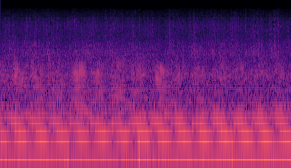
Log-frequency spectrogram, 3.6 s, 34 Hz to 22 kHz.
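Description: A slow propeller plane drones steadily while cruising over desert and sea near Oman in Flight Simulator 2020, a constant loud engine hum with no pauses and no talking.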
